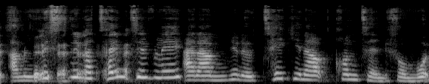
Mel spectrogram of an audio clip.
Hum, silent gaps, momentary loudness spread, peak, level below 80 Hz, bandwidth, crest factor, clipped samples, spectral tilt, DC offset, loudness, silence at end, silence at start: none; none; 7 LU; -6 dBFS; -66 dBFS; 17 kHz; 16 dB; under 0.1%; -4.5 dB/octave; under 0.1%; -23 LUFS; 0 s; 0 s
